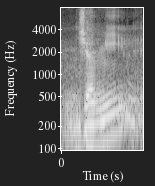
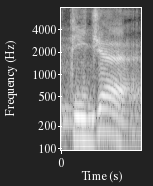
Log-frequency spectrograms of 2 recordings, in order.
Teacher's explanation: tengah-tengah lidah kita itu kita angkat ke langit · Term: jim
